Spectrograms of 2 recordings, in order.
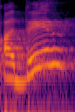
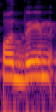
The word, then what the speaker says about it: один: Наприклад, якщо я скажу “адин” або “кали”, замість “один” і “коли” - це буде порушенням орфоепічної норми.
